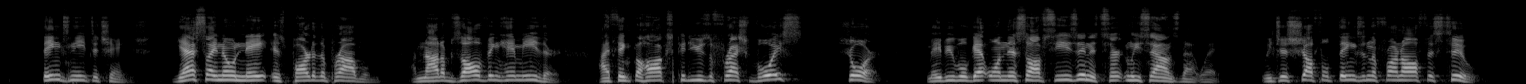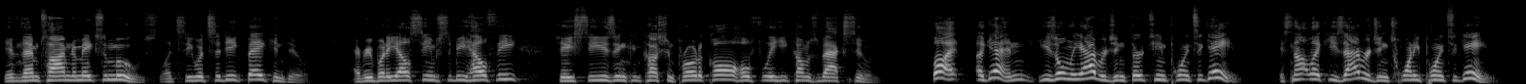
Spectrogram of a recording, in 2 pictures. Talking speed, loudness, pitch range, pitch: 190 wpm, -29 LUFS, 170-205 Hz, 190 Hz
